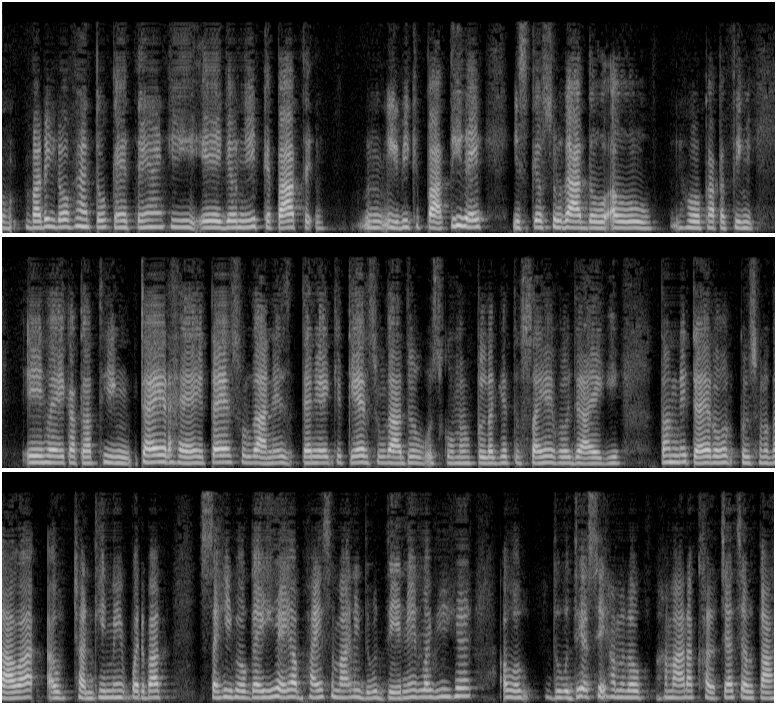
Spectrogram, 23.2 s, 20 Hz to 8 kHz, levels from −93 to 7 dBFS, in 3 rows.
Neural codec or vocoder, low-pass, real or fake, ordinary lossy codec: codec, 16 kHz, 1.1 kbps, Voila-Tokenizer; none; fake; none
